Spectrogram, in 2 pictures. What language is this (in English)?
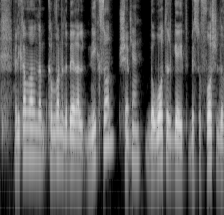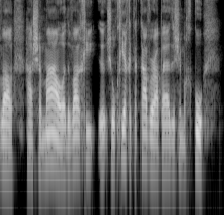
Hebrew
